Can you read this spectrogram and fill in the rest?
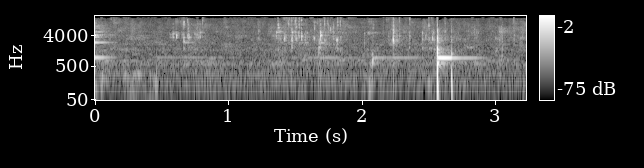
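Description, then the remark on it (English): Beer trickles faintly into a glass, with soft fizzing and a few small drips, then one sharp clink-like splash near the end. Quiet, with no voices. “Ah, you hear that going into the glass? A little. Beautiful.”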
